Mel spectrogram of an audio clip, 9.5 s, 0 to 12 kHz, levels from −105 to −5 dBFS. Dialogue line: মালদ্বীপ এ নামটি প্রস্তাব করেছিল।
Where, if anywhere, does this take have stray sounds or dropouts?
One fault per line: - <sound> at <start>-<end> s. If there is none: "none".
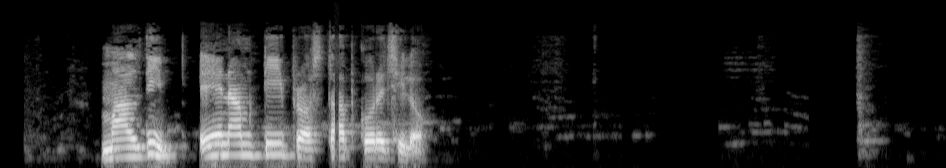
- dropout at 3.3-3.4 s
